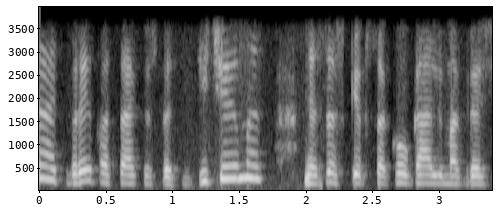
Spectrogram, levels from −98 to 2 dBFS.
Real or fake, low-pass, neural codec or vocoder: real; 3.6 kHz; none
